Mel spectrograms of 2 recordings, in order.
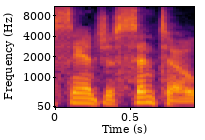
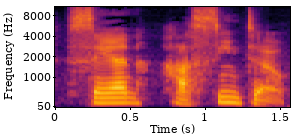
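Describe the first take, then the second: First: The name is said with ordinary English sounds. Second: The name is said with Spanish-style sounds. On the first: The speaker calls it wrong. "It's not San Jacinto like we would normally pronounce it" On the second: The speaker calls it right. "it's pronouncing it correctly. It's San Jacinto, like Cinco, but Cinto"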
